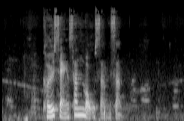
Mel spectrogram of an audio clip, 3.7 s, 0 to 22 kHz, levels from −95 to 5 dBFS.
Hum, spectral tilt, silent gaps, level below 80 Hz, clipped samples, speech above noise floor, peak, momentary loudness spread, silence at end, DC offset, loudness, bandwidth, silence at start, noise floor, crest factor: none; -6.5 dB/octave; none; -50 dBFS; under 0.1%; 38 dB; -2 dBFS; 24 LU; 1.25 s; under 0.1%; -17 LUFS; 15.5 kHz; 0.5 s; -54 dBFS; 18 dB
